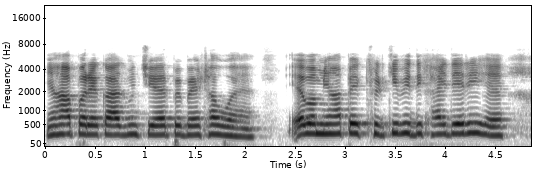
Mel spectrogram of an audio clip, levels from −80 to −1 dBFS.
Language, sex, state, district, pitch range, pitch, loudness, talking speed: Hindi, female, Jharkhand, Garhwa, 230-260 Hz, 245 Hz, -15 LUFS, 235 wpm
